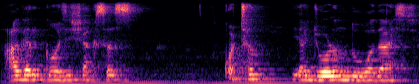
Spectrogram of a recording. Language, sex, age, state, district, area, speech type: Kashmiri, male, 18-30, Jammu and Kashmir, Pulwama, rural, spontaneous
